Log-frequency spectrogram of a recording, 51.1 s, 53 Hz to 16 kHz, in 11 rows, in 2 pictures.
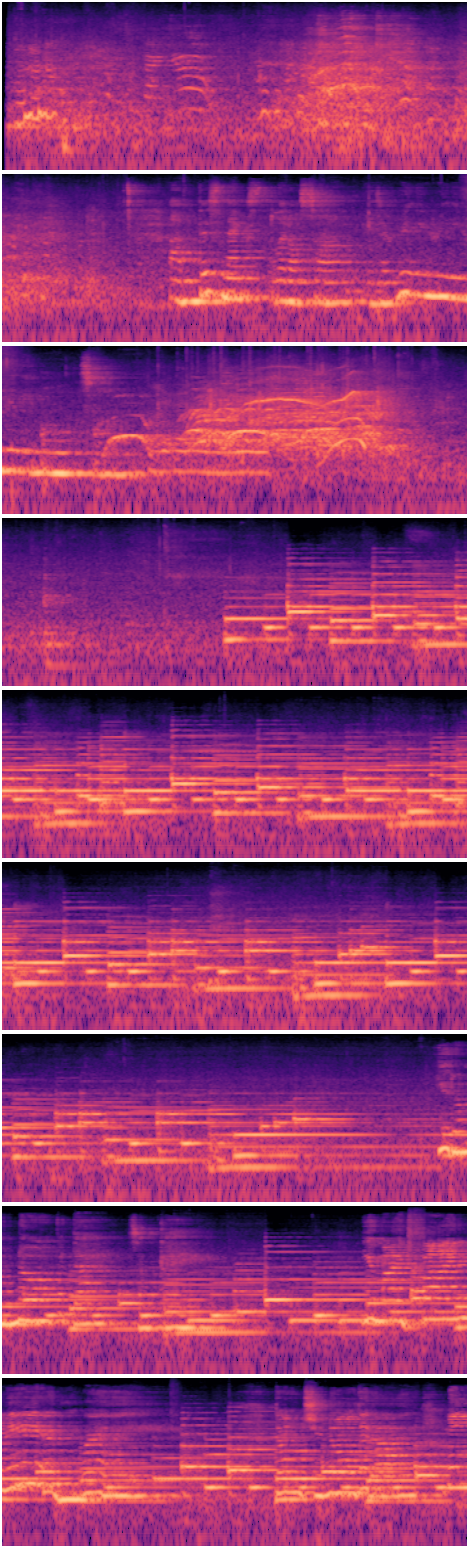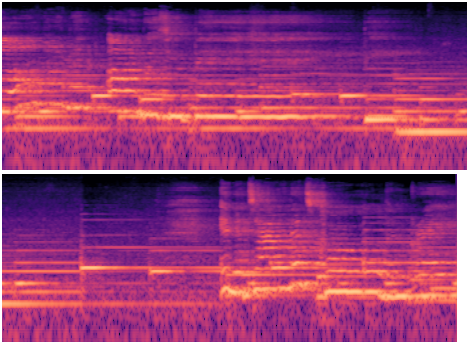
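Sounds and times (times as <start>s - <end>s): grand piano playing: 10.8s - 51.0s
woman singing: 32.2s - 34.8s, 36.2s - 38.8s, 39.9s - 46.3s, 48.7s - 51.0s.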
